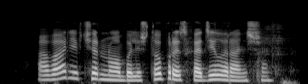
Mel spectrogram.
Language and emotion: Russian, neutral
